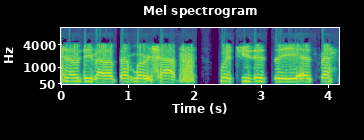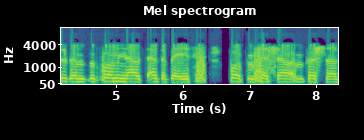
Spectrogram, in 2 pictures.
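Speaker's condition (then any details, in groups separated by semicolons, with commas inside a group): Mild cerebral palsy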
